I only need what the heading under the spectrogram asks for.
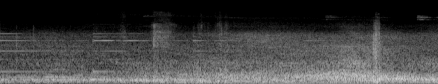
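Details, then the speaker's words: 2000 VW Passat 2.8 V6 4Motion running after replacement of the engine speed (crank position) sensor that caused stalling: a steady, smooth, quiet low rumble with no misfire, knock or check-engine lights. A slight exhaust leak is audible only under throttle. "All right, you can hear it. I've never found that screw. It's dangling around somewhere. Anyway, you can hear it. It's pretty good, nice and quiet. No check engine lights."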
